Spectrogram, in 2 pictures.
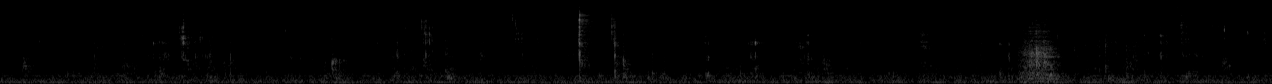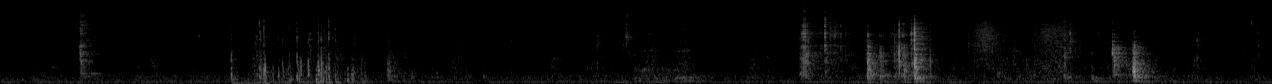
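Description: A person eating crab and rice by hand: faint chewing and crunching, with scattered sharp clicks of shell. Louder bouts of crunching come about ten seconds in, again around fifteen seconds, and several times near the end.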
